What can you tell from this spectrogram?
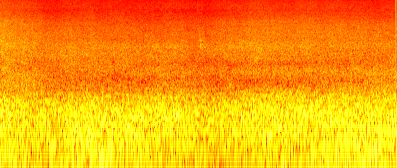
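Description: Ocean surf washing through the shallows, mixed with wind rumbling across the microphone: a steady, loud rush with no distinct events.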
